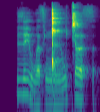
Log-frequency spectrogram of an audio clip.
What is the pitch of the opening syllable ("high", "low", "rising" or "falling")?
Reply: falling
